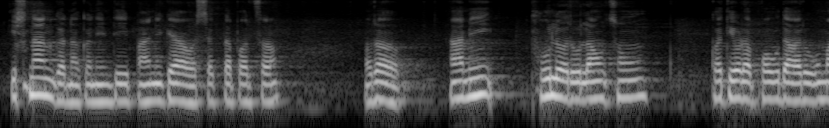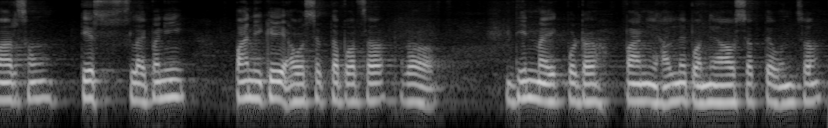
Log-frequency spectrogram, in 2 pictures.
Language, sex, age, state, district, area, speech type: Nepali, male, 60+, West Bengal, Darjeeling, rural, spontaneous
